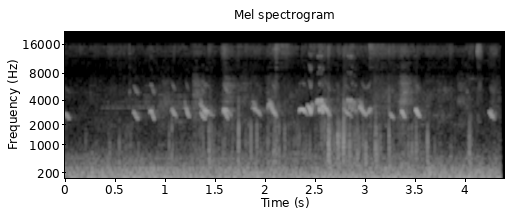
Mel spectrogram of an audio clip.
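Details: Several baby chickens chirping: a busy run of short, high, falling and slightly rising peeps, many overlapping in the middle, over steady low background rumble, ending abruptly.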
